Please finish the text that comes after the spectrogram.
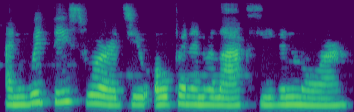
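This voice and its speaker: Calm woman guiding a meditation, really slow, soft, muffled lo-fi audio. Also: medium pitch. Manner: soft, soothing, unhurried. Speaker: meditation guide. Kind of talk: guided meditation narration. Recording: dull lo-fi recording.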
